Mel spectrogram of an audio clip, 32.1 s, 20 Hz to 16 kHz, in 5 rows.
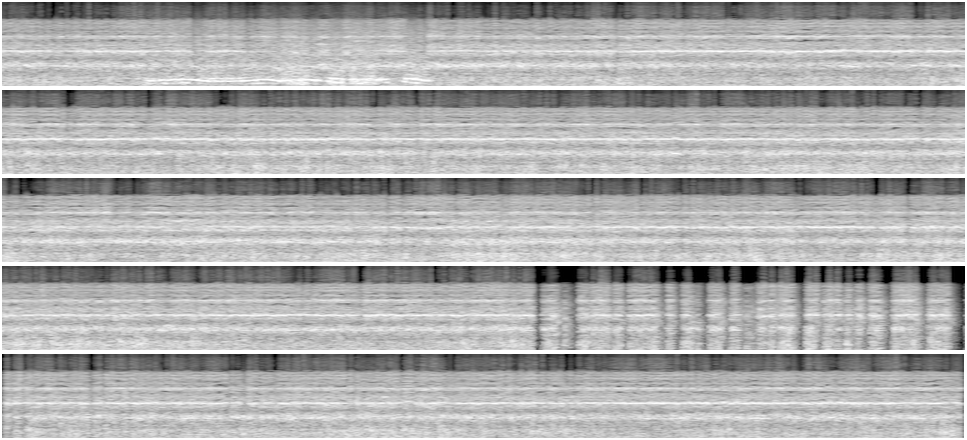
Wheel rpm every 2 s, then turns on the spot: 230, 230, 230, 230, 230, 230, 230, 230, 230, 240, 240, 230, 230, 230, 230, 230.
none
